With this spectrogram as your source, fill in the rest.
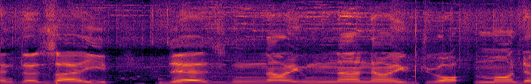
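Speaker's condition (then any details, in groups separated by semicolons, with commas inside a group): Ataxia; speech recently worse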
